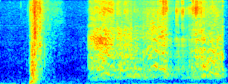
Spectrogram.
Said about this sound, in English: I always love a good love a good packing sequence. It's always it's always nice. Very satisfying zipper.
